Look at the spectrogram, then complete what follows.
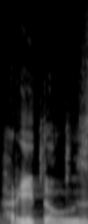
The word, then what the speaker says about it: Jarritos: Let me pronounce that right. Jarritos dunks. Yes, I can roll my R's.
